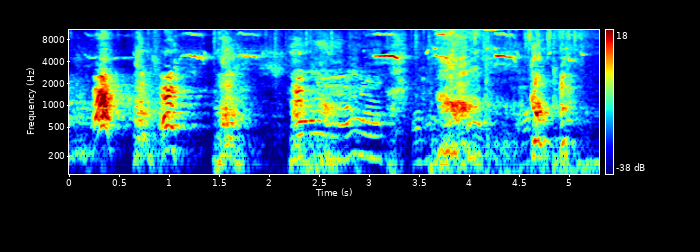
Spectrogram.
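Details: A tug-of-war over a towel between a Jack Russell Terrier and two Border Collies brings short sharp bark-like bursts, then a drawn-out rumbling growl with whiny overtones, and more snappy yelps.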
